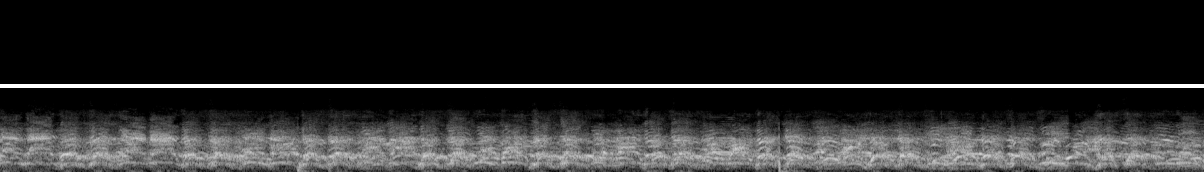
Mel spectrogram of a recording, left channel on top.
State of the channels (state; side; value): silent; left; digital silence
